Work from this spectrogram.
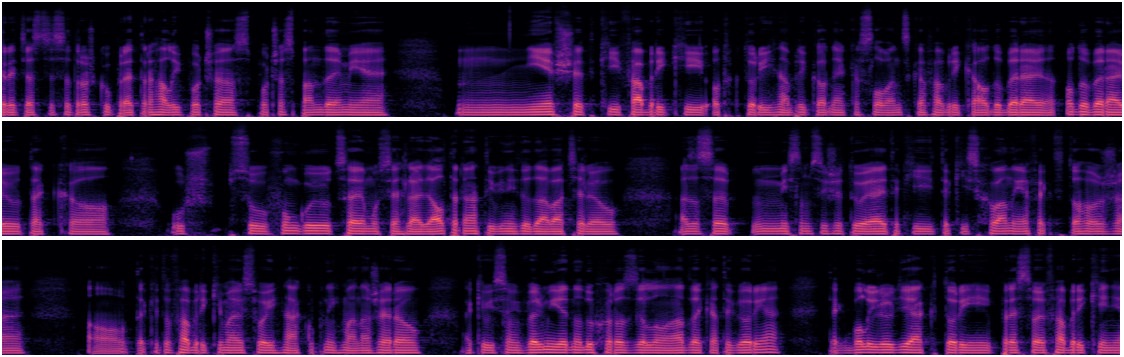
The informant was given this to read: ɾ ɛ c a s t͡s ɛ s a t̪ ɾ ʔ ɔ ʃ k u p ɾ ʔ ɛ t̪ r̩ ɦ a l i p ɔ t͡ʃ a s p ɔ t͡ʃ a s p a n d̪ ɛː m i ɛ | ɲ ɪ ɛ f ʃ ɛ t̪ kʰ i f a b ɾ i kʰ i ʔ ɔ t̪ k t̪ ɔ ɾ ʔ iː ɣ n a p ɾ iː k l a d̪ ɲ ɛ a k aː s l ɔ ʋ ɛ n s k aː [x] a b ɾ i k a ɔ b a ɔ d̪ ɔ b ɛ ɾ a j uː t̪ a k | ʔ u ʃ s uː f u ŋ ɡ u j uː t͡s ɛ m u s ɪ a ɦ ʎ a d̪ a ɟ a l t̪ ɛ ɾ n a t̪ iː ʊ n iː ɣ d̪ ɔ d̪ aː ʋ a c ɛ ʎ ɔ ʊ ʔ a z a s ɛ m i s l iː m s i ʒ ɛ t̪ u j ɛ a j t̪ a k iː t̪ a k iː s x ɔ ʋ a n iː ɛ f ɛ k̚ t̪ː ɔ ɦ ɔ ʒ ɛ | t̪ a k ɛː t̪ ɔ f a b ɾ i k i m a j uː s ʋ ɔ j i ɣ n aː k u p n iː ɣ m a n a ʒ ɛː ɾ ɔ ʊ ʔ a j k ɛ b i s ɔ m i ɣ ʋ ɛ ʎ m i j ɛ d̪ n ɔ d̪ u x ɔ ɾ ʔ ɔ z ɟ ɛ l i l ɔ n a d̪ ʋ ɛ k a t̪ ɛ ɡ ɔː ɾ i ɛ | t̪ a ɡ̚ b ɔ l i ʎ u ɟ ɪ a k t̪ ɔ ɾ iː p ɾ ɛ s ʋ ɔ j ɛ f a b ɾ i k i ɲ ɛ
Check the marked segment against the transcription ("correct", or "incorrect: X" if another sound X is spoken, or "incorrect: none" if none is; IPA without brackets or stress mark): incorrect: f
